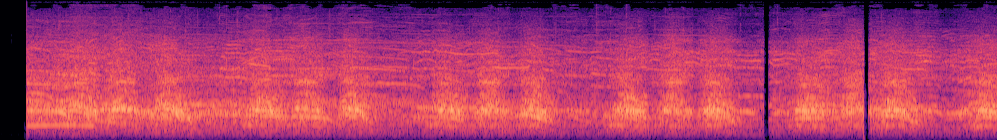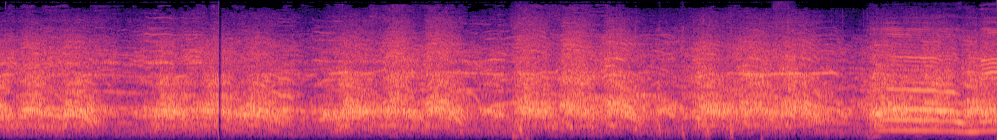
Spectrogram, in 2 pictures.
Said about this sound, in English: Crowd over there for Donald Trump, all responding to the gaffes our current president, which never seem to end. Crowd chanting in the background, Joe's got to go.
